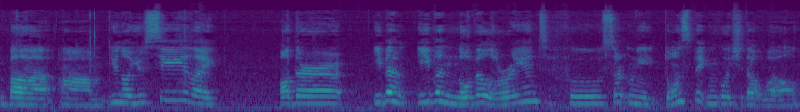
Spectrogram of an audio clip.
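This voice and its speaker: With a Korean accent, a woman speaks at a moderate pace and fairly high pitch, her dark, mellow tone somewhat breathy and her pitch variation ordinary. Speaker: assistant professor. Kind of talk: interview. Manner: halting.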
